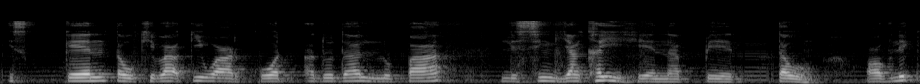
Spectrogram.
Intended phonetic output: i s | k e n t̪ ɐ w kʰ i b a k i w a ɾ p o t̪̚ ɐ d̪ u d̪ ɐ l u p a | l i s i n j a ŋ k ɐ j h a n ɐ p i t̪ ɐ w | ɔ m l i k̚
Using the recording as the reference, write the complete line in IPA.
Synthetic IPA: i s | k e n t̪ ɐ w kʰ i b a k i w a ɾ k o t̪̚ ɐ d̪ u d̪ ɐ l u p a | l i s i ŋ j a ŋ kʰ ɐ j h e n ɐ p e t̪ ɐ w | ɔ b l i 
